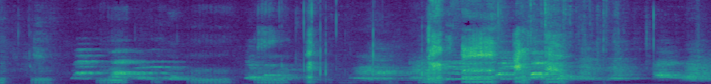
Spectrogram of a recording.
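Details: Shiba Inu named Kyu fighting back after charging in boldly and meeting a counterattack: harsh, rough growls broken by sharp barks in quick bursts, snarling almost continuously through the scuffle, with rustling movement.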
